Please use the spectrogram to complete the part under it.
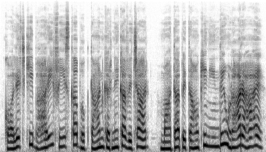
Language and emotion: Hindi, fearful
